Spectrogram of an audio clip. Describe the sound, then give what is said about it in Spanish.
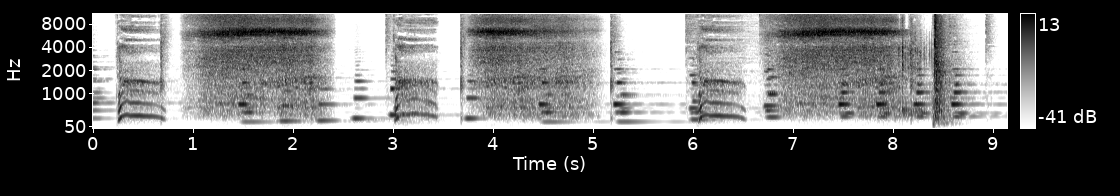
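A colored balloon is blown up in three long, hissing puffs, each starting with a brief strained hum, and then bursts with a single sharp, loud pop at the end as it touches a hedgehog's sharp spines. “Quiero inflarlos Sopló, sopló y sopló, pero...”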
